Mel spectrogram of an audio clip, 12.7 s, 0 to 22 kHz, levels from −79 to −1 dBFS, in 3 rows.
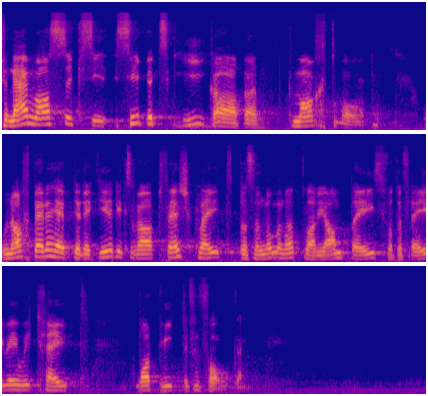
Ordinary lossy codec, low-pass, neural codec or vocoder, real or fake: Opus, 16 kbps; 14.4 kHz; codec, 32 kHz, 1.9 kbps, SNAC; fake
